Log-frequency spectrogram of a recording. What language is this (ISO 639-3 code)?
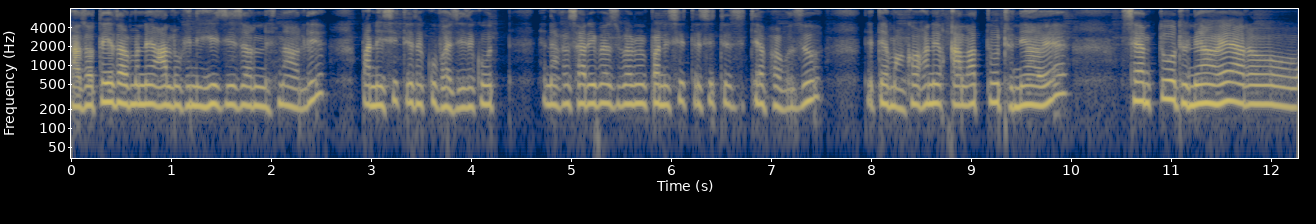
asm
